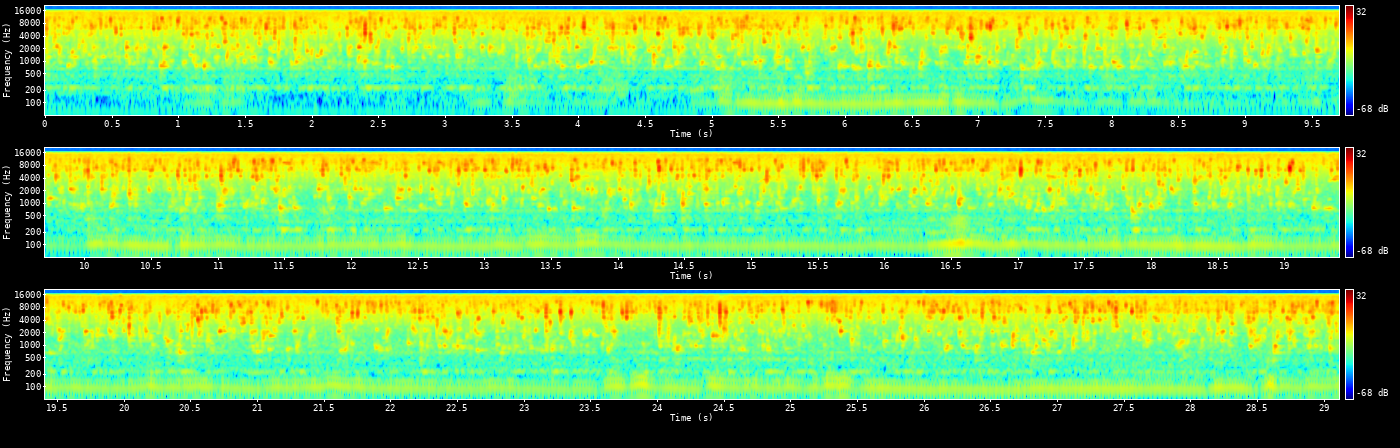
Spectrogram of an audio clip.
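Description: Small fountain's water jets splashing and dripping into a shallow basin, a dense steady patter of droplets. A low hum comes in about five seconds in and holds steady from about ten seconds on.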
